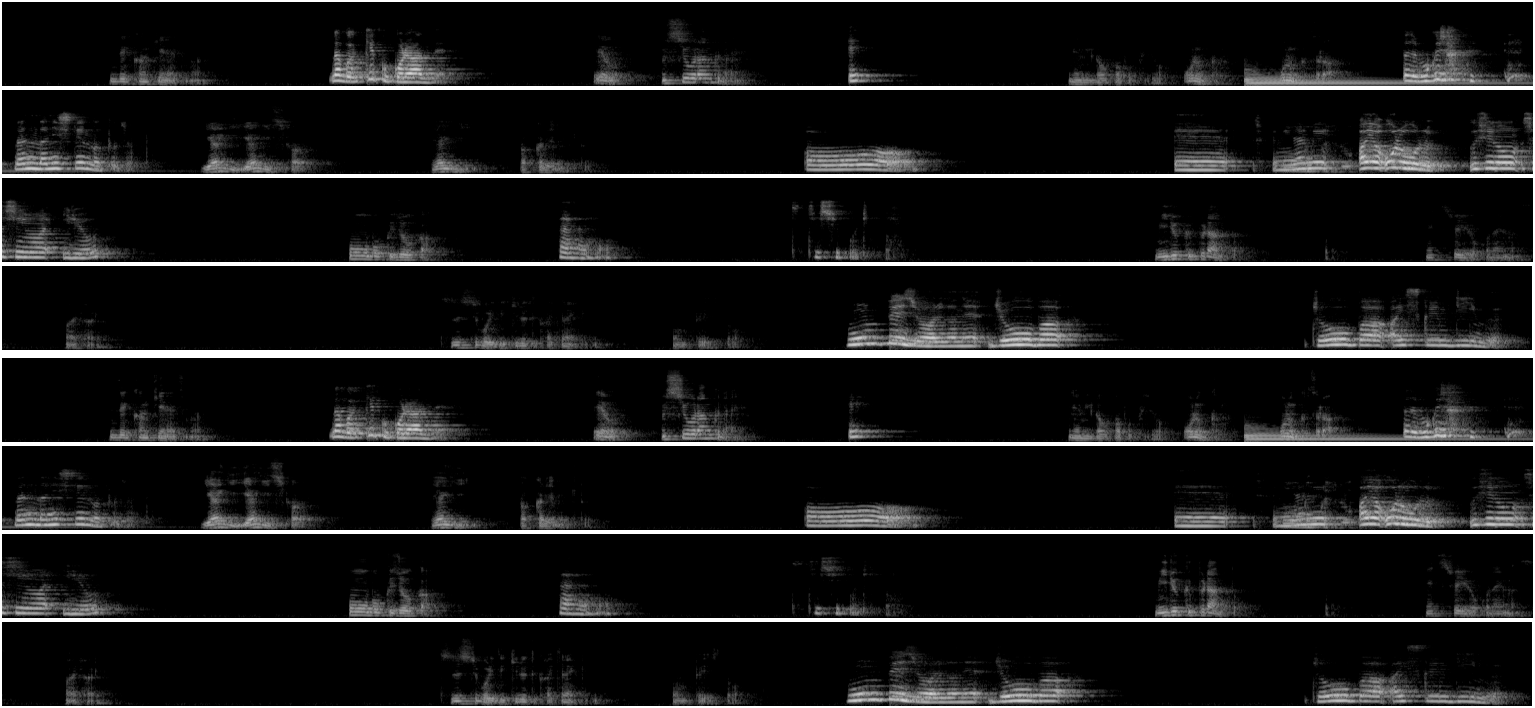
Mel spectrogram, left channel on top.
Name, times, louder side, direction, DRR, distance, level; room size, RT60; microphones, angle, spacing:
voice 1, 1.1-2.0 5.9-6.2 6.6-7.5 10.7-12.2 12.8-13.3 17.3-18.4 19.6-20.0 20.5-21.0 28.1-28.8 34.1-34.9 42.1-43.0 44.9-45.8 46.6-47.0 50.3-51.7 52.6-53.3, right 1 dB, 60° right, 4 dB, 1.4 m, -35 dB
voice 2, 3.3-4.4 8.5-8.6 14.0-14.8 15.0-16.5 23.3-24.5 27.0-27.6 28.0-28.6 28.9-29.7 30.0-31.6 36.2-36.7 38.7-39.2 54.4-56.5 59.0-60.9, left 2 dB, 85° left, 4 dB, 1.5 m, -21 dB
Bass guitar, 12.4-16.0, left 2 dB, 10° left, 2.3 m, -35 dB
20.0 x 12.0 x 2.5 m, 0.77 s
head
